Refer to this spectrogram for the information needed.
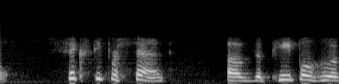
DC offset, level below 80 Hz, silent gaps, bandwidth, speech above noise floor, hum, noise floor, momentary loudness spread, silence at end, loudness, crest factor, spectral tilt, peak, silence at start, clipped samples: under 0.1%; -52 dBFS; none; 3.7 kHz; 42 dB; none; -60 dBFS; 12 LU; 0 s; -20 LUFS; 18 dB; -10.5 dB/octave; -2 dBFS; 0 s; under 0.1%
